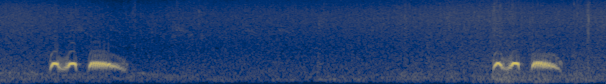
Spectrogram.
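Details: Caged decoy spotted dove, cover opened in strong wind to attract wild doves, gives two cooing phrases about four seconds apart, each two quick notes then a longer coo, over a quiet background.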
